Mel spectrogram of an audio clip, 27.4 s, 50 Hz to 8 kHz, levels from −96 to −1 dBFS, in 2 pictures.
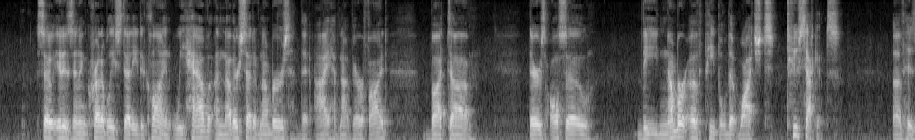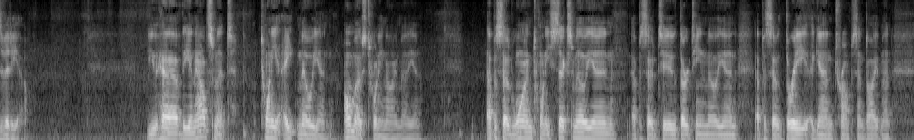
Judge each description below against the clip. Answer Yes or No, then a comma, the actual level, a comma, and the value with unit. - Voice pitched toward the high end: No, low, 105 Hz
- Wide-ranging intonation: No, average, 4.4 semitones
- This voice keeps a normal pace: No, slow, 120 wpm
